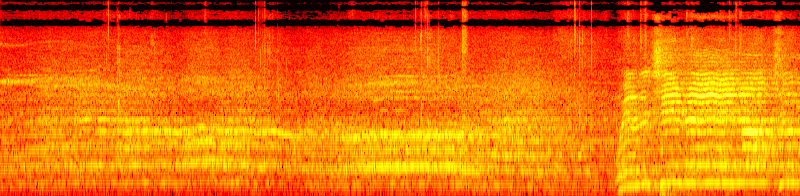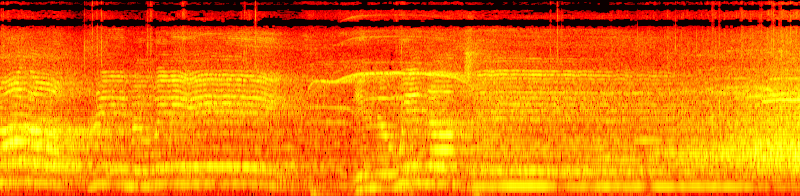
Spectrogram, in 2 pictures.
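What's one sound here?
A singer's voice rings out through loudspeakers in a large echoing arena.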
